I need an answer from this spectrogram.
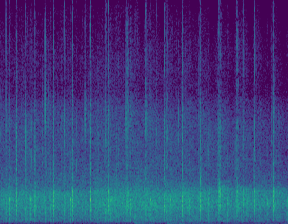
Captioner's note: audience applauding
